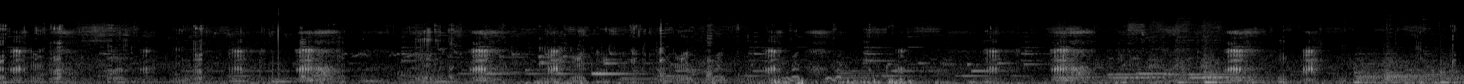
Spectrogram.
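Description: Pigs oink and grunt in a busy, continuous stream of snorts and squeals, with overlapping calls throughout and no talking.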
